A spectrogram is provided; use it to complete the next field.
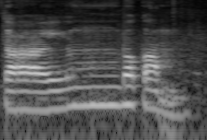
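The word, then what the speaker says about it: ত্র্যম্বকম: ওম ত্র, ওই যে জ ফলা আছে তারপরে সেটা ইয়াম বা ইয় ইয় উচ্চারণ হবে। তাহলে উচ্চারণটা এরকম হবে, ওম ত্রয়ম্বকম।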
